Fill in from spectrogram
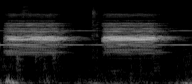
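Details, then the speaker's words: May fire alarm test after activating a heat detector; outside horn strobe checked. Loud, shrill electronic horn in bursts of about a second with brief gaps, clear and strong; working properly. "It's not showing up well on camera, but that outside horn strobe is good."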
